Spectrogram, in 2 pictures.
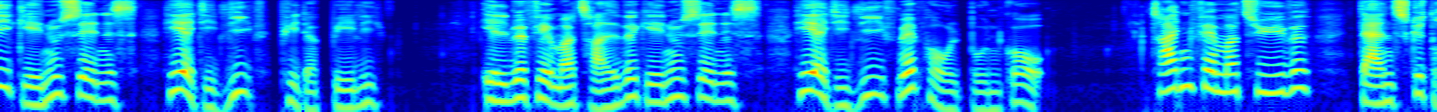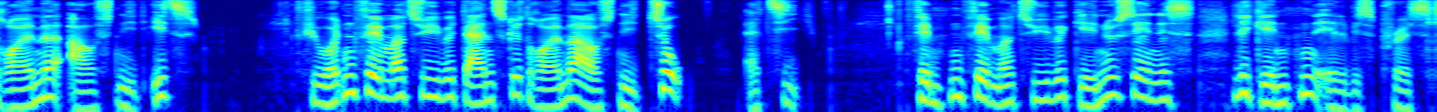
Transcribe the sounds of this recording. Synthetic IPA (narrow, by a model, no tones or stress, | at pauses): iɡ̥enusen̰əs | hɛɐ̰d̥id̥lḭːʋpʰe̝̰ːd̥ɐb̥e̝li | ʔelʋəfem̰ɒ̽t͡sʰʁað̞ˠʋəɡ̥enusen̰əs | hæɐ̰d̥id̥lḭːʊmepʰɒ̰ʊlb̥ɔnɡ̥ɒ̰ː | t͡sʰʁad̥n̩femɒ̽t͡sʰyːʋə | d̥ænsɡ̥əd̥ʁɶməʔɑ̈ʊsnid̥e̝d̥ | fjo̝ɐd̥n̩femɒ̽t͡sʰyːʋəd̥ænsɡ̥əd̥ʁɶməɑ̈ʊsnid̥̚t͡sʰo̝̰ː | ʔæɐt͡sʰḭː | femd̥n̩fem̰ɒ̽t͡sʰyːʋəɡ̥enusen̰əsle̝ɡ̥end̥n̩elʋispʰʁes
